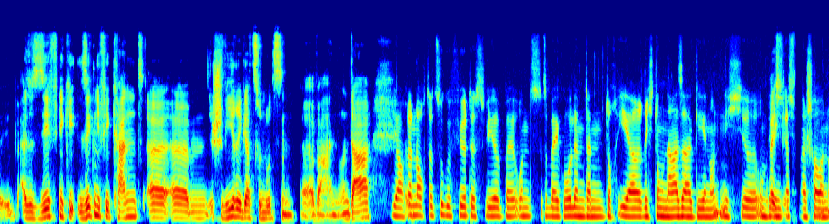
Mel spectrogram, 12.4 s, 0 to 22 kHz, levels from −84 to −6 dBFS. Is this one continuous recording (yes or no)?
no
